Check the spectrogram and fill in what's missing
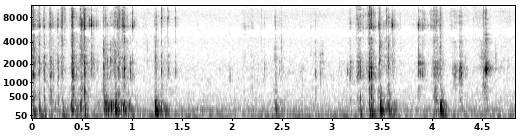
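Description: A small, solid pink bar of hard soap, held in the palm, is carved with a utility knife blade that shaves off slices. Crisp, short scraping cuts come in quick bursts with bright, dry crackle and low thuds. A quiet pause in the middle separates the first cluster from a second run of shaving cuts.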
